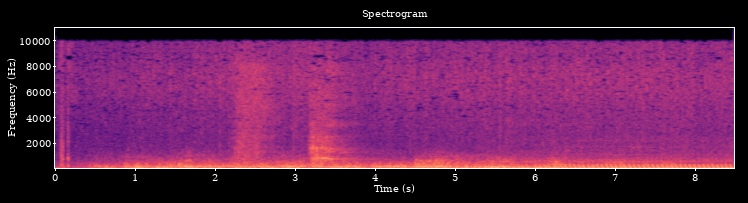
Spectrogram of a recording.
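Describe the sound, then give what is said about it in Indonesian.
Steady heavy rain with deep rumbling thunder rolling underneath, loud, with a brief brighter crackle midway and a low engine-like drone toward the end. No voices. “Membuatku harus hujan-hujanan mencari lagi alamatnya.”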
